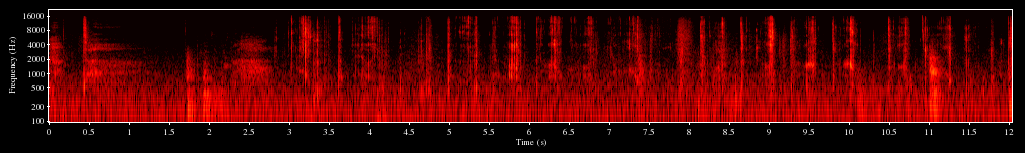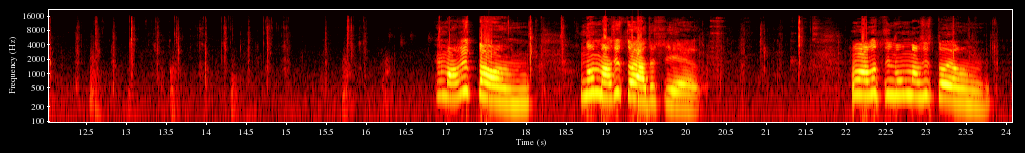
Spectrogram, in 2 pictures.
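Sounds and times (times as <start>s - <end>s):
crunchy chewing: 2.8s - 16.8s, 20.2s - 22.0s, 23.8s - 24.0s.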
